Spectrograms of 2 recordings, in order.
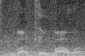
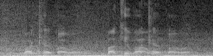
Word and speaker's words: Wackerbauer: Walkenbauer? Wackerbauer. Perfecto. Con el acento en la A.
